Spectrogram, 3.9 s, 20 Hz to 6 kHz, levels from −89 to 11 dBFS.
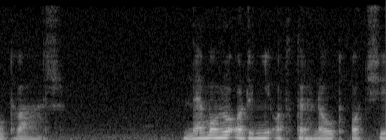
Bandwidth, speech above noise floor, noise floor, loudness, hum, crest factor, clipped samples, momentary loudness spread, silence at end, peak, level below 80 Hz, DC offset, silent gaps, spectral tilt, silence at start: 6 kHz; 31 dB; -56 dBFS; -26 LUFS; none; 16 dB; under 0.1%; 16 LU; 0 s; -12 dBFS; -54 dBFS; under 0.1%; none; -11 dB/octave; 0 s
